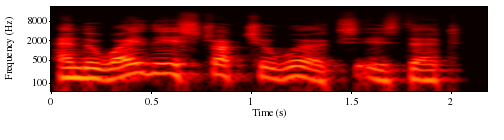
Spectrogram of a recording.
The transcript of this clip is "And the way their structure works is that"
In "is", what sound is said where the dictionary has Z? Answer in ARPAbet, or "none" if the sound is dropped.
Z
